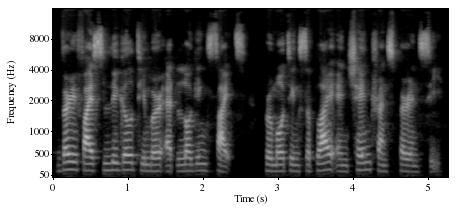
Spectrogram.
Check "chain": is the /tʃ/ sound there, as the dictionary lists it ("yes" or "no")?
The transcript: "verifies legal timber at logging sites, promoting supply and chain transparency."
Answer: yes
